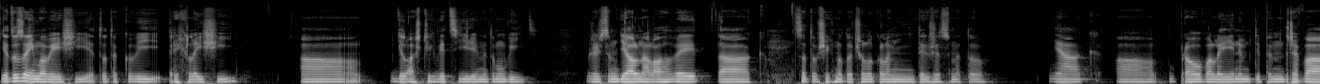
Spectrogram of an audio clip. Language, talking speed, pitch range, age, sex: Czech, 155 wpm, 115-125 Hz, 20-39, male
